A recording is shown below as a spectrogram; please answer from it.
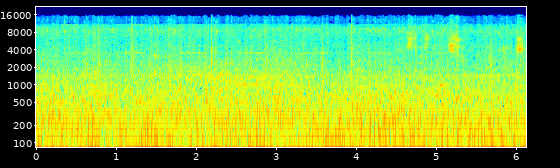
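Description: Steady engine and road noise inside a motorhome's cab while it drives along a highway.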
